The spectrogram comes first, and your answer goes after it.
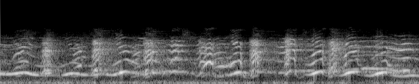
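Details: Pet Siberian Husky making rapid repeated yipping, whining calls, short bent rising-and-falling notes about three to four per second, with a voice mixed in.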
